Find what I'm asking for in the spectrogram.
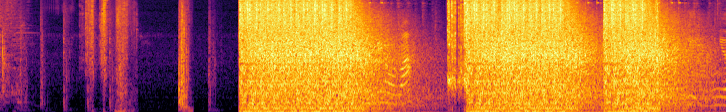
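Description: In the video game Free Fire, loud, sustained bursts of rapid automatic gunfire dominate, after a few sparse shots and short pops, with a brief pause before the firing resumes.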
